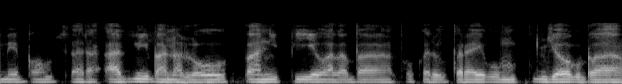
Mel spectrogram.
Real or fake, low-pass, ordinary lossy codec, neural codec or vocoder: fake; 7.2 kHz; MP3, 48 kbps; codec, 24 kHz, 3 kbps, HILCodec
